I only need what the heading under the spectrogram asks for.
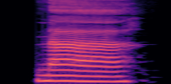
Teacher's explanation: So now that we know what a live sound is, we can learn our first tone rule, which is low class initial consonant plus live ending equals mid-tone. A mid-tone is pronounced at a flat pitch in the middle of your regular vocal range. Na is an example of a mid-tone syllable.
